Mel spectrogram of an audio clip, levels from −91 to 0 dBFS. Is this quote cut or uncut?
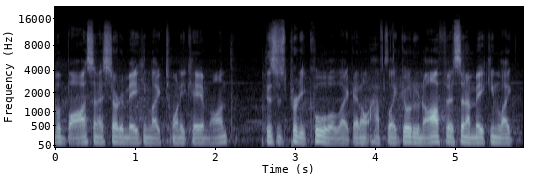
cut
